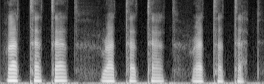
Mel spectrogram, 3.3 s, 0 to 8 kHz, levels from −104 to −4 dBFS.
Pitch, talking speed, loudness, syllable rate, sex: 115 Hz, 110 wpm, -21 LUFS, 3.4 syllables/s, male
